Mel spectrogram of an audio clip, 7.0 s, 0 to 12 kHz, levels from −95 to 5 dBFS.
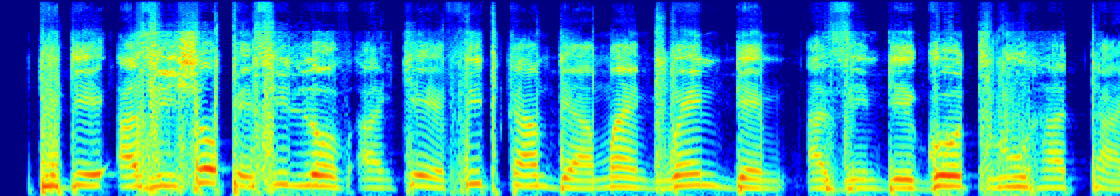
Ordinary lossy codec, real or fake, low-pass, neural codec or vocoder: Opus, 16 kbps; real; 10.8 kHz; none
